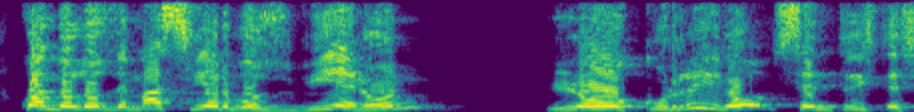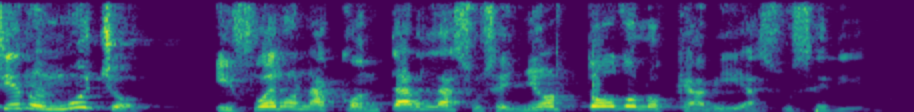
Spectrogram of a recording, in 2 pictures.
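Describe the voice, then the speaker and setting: A man preaching a sermon, retelling a parable with lively humor and rhetorical questions. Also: high-pitched, moderate pace. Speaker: pastor.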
